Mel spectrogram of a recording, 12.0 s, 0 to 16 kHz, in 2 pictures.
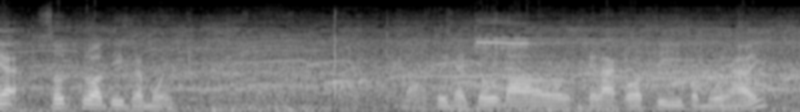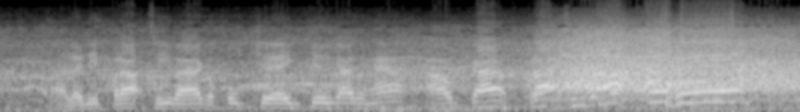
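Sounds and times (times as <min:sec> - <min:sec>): football commentator speaking excitedly: 0:03.0 - 0:05.8, 0:06.4 - 0:11.7.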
